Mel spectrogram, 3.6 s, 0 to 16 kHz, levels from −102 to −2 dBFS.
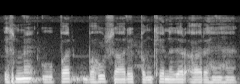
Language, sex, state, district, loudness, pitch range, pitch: Hindi, male, Uttar Pradesh, Lalitpur, -16 LUFS, 105-120 Hz, 110 Hz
